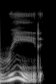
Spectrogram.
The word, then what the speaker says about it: read: However, when you use it in the past tense to describe a book you already finished, you must pronounce it like the color red.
